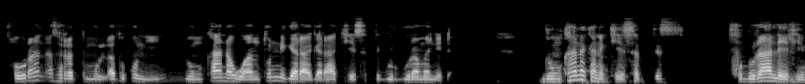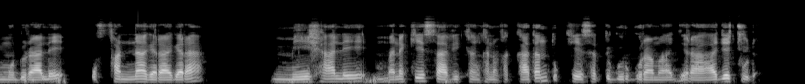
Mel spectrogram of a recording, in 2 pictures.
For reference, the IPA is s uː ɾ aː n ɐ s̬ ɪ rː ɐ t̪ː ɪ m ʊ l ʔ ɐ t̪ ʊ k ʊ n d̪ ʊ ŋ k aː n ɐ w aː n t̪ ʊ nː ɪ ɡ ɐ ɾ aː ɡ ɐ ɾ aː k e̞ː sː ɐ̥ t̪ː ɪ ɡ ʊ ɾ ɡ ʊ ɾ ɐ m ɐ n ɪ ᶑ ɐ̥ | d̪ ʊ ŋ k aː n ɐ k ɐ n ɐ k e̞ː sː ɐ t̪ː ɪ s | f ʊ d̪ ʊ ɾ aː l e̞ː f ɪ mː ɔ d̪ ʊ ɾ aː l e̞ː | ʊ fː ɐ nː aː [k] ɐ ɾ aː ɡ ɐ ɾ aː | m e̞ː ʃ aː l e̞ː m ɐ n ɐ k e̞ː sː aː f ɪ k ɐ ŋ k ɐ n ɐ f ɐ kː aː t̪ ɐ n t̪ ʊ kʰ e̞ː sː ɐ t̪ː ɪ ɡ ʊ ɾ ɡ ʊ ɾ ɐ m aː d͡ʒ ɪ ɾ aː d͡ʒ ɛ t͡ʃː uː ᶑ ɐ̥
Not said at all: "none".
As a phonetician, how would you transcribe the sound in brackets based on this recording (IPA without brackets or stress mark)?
ɡ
